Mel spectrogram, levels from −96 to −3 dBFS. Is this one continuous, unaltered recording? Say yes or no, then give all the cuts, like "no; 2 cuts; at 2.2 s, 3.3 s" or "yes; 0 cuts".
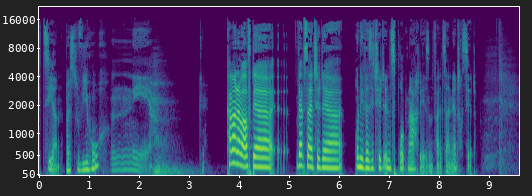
no; 1 cut; at 1.4 s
